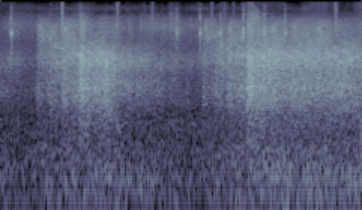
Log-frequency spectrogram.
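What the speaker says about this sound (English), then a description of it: "What, the extra large grenade launcher?" Rumbling explosions from an extra large grenade launcher in the video game Ratchet and Clank, a dense continuous booming roar that swells louder toward the end.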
